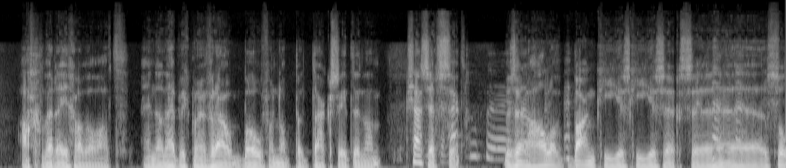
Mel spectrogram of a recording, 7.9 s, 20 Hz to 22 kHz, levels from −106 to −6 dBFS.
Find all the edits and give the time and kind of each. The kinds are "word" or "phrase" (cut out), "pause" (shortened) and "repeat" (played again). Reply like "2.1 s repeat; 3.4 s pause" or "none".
6.3 s repeat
